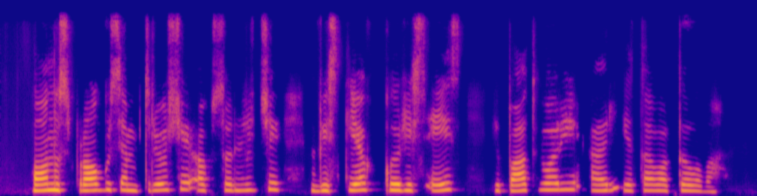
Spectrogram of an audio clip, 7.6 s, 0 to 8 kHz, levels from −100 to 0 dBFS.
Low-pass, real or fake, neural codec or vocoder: 7.2 kHz; fake; codec, 16 kHz, 4 kbps, X-Codec, HuBERT features, trained on balanced general audio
